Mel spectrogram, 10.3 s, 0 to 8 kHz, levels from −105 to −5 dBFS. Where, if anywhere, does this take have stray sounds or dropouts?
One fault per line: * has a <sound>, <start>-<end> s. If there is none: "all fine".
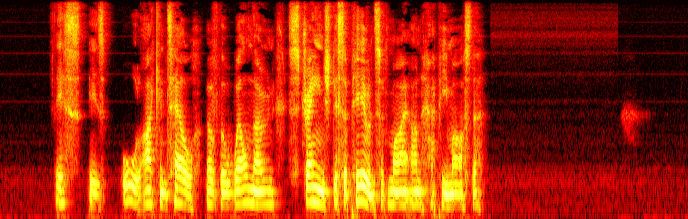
all fine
